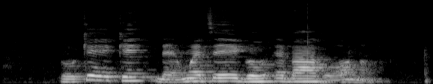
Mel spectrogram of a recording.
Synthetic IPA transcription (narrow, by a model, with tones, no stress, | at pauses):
o˨ke˦e˦ke˦ne˨ŋʷe˦te˦ɡo˦e˦ba˦a˦ɦʊ˨ɔ˦nɔ̰˨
